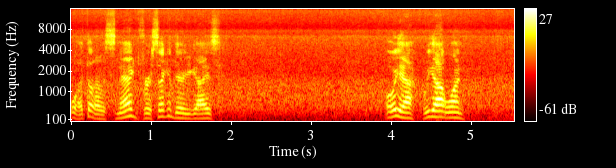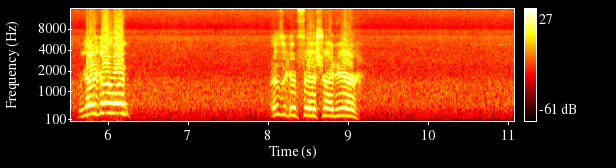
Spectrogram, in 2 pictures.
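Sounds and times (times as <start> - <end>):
river water rushing: 0.0 - 11.0.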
